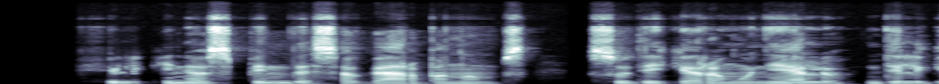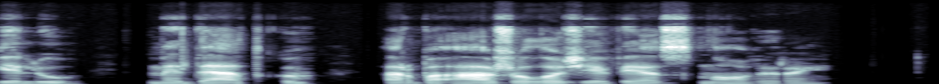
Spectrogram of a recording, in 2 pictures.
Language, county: Lithuanian, Kaunas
